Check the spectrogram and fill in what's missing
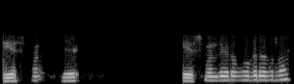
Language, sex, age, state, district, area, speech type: Kannada, male, 30-45, Karnataka, Bidar, urban, conversation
